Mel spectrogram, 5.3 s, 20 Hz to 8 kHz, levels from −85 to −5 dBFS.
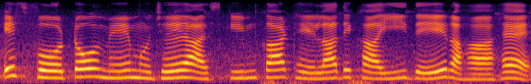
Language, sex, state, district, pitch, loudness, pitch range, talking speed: Hindi, female, Madhya Pradesh, Katni, 240 Hz, -15 LUFS, 225-255 Hz, 125 wpm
